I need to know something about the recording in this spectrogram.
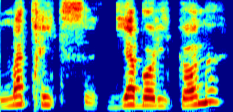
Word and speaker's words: Matrix Diabolicum: Il s'appelle Matrix Diabolicum. Comme ça se prononce, et vous le trouvez sur Amazon. Vous Il est... tapez dans Google Matrix Diabolicum, C-U-M, comme en latin, et vous tombez sur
